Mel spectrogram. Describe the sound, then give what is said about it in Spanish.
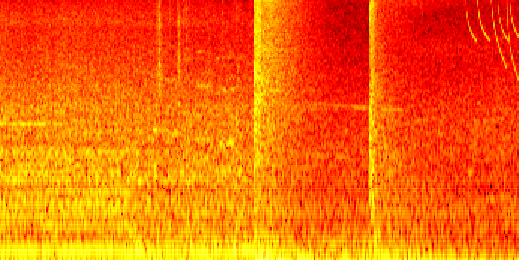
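A Mercedes car leaves a bend onto a straight at full throttle, giving a loud, continuous engine roar with two sharp whooshing surges partway through. “La vemos salir de la curva y tomar la recta hacia nosotros. Acelerando a tope.”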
